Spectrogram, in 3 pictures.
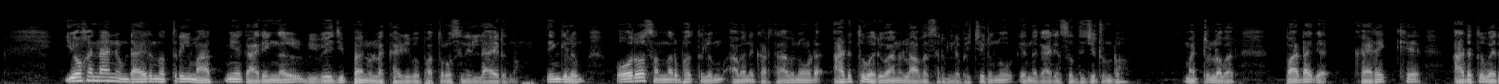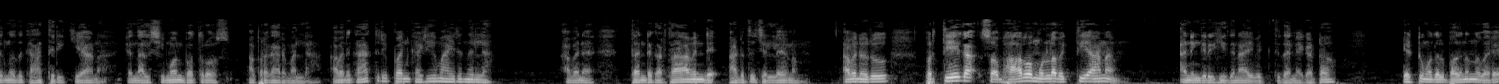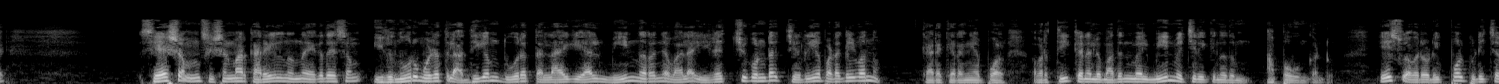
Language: Malayalam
